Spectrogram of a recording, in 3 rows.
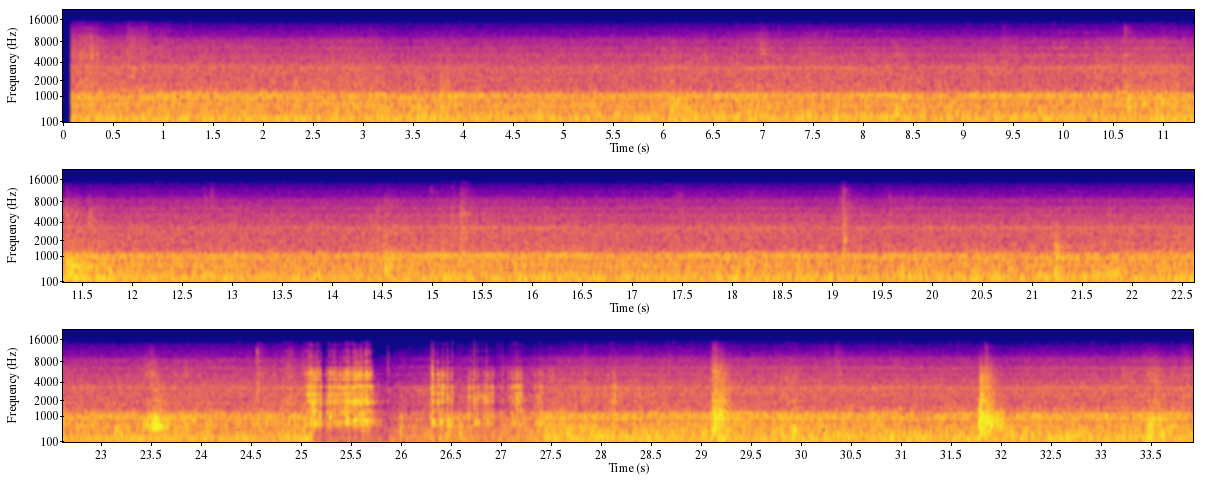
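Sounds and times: camera handling knocks and rustling: 25.0s - 28.2s.

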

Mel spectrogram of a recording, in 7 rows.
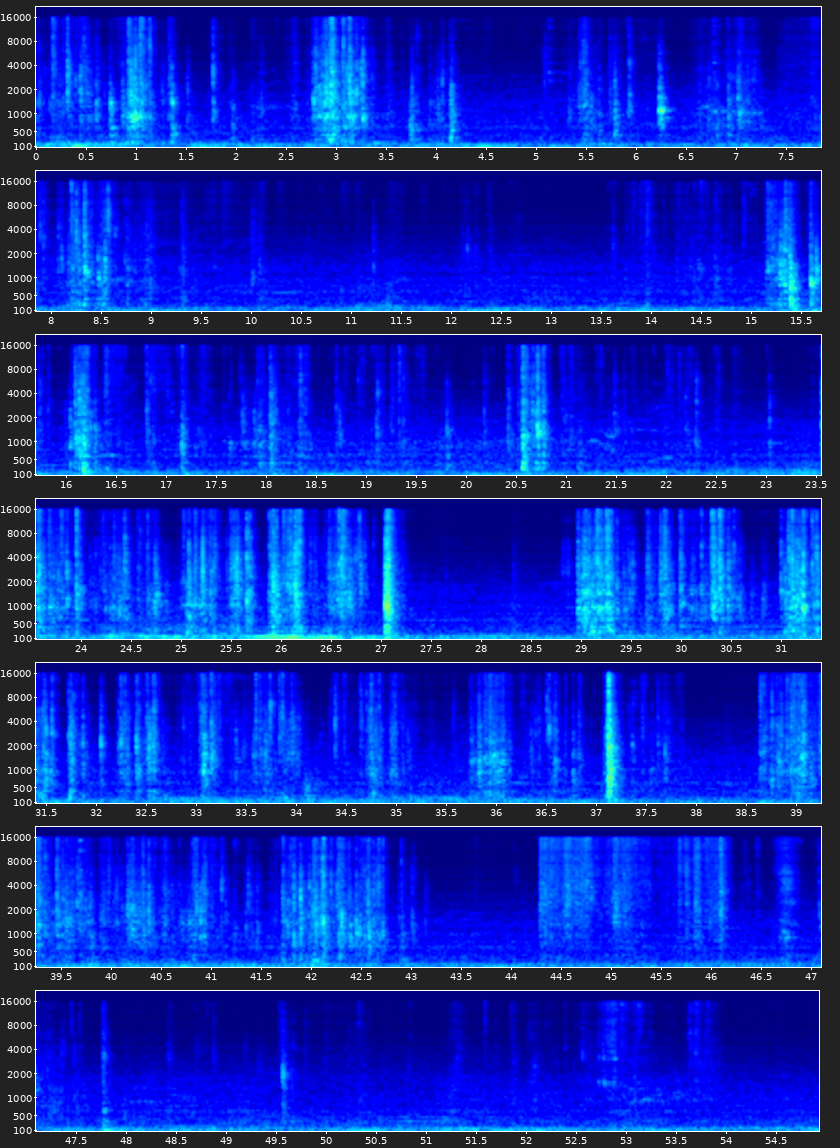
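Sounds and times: plastic packets crinkling: 0.0s - 4.5s, 5.1s - 9.5s, 13.5s - 27.4s, 28.7s - 43.3s, 44.2s - 47.6s.

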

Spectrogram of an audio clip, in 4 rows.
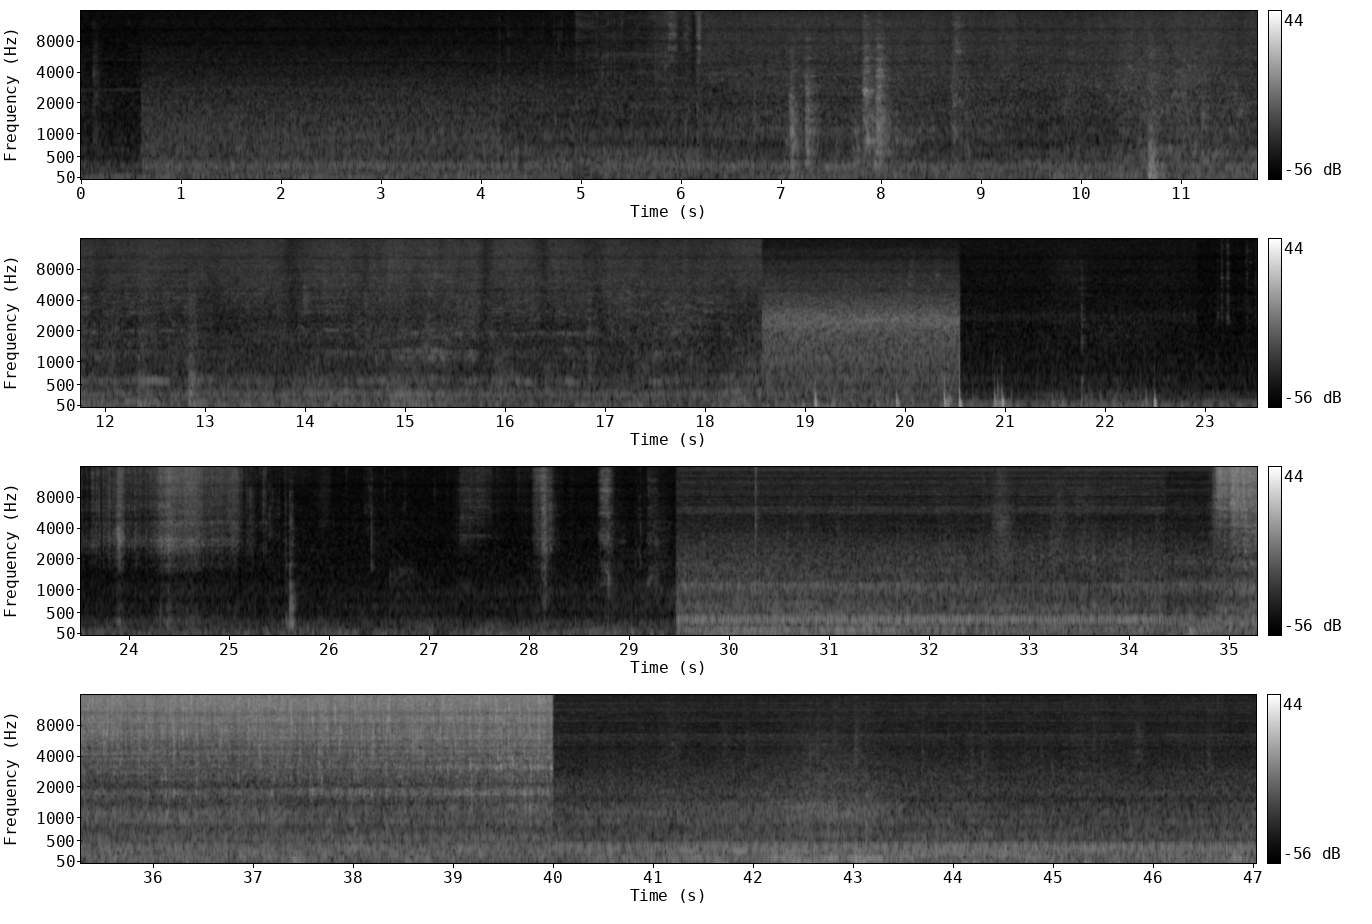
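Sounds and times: steady low hum: 29.5s - 34.9s
tap water running into metal bowl: 34.8s - 40.0s.

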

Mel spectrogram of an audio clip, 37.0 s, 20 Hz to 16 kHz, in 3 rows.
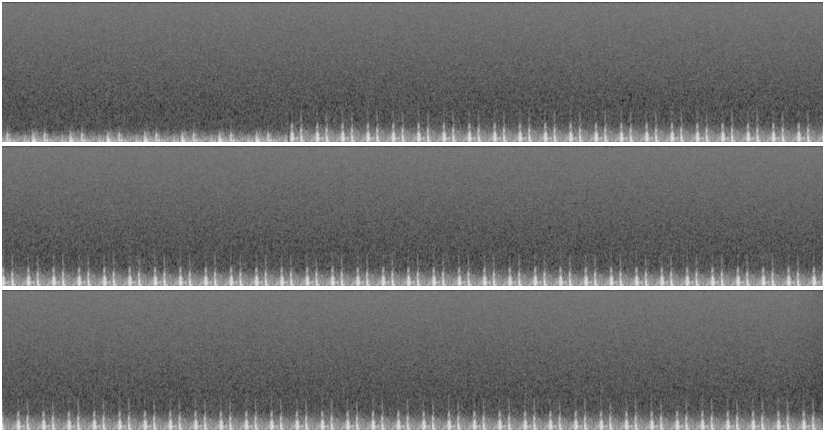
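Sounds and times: low hum: 0.0s - 13.2s
heartbeat thumping: 0.0s - 36.9s.

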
